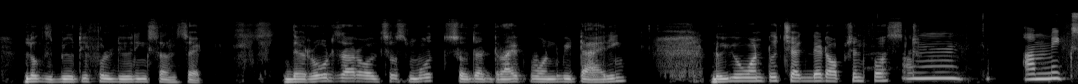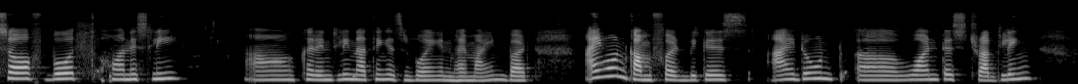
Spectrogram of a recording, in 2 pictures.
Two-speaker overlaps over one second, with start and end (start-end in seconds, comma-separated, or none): none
